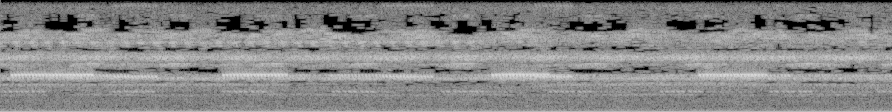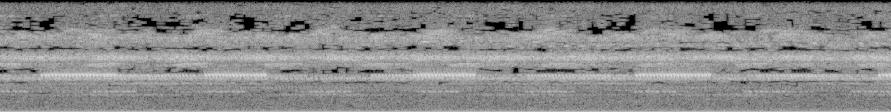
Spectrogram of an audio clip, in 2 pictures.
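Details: Crickets chirping in a peaceful park at evening: dense, steady high-pitched trilling in several overlapping bands, pulsing in soft rhythmic swells roughly once a second, with no other clear sounds.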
